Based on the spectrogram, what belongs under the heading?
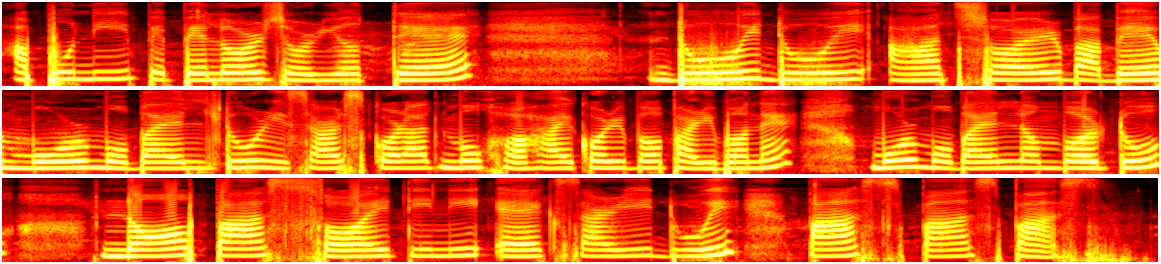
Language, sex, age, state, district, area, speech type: Assamese, female, 18-30, Assam, Sivasagar, rural, read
